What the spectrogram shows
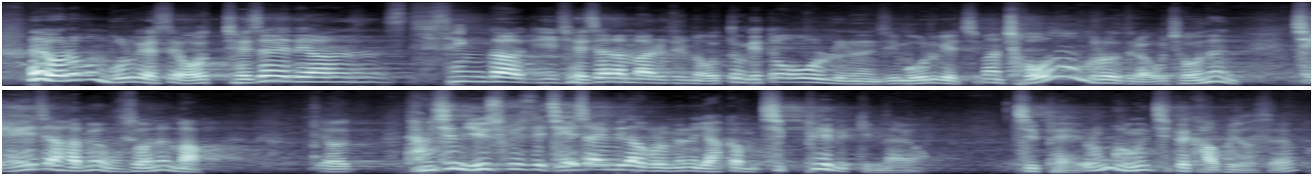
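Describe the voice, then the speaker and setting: A man preaching a casual, humorous sermon, acting out scenes with sound effects and mock shouts in a church. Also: a little high. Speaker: pastor. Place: church sanctuary. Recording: echoey hall, voice somewhat distant.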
